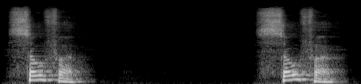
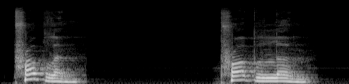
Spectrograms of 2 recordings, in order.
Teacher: O vogal átona na palavra torna-se um schwa.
